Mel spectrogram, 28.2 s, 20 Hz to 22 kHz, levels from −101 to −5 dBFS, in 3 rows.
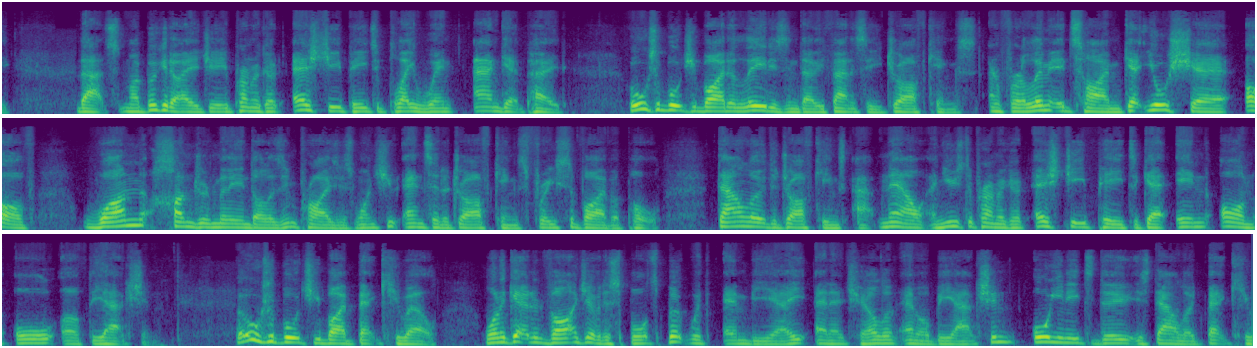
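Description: Comfort noise in place of the background shows up twice in this speech, from 0.40 to 0.56 s and again from 20.36 to 20.55 s. For about 160 ms and then 190 ms, the real room tone drops out and a flat, featureless hiss stands in. The first patch is about 5 dB louder than the background around it, while the second is only about 1 dB quieter. The likely cause is discontinuous transmission in the encoder, probably Opus DTX.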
